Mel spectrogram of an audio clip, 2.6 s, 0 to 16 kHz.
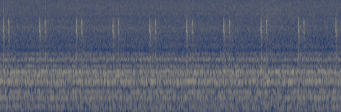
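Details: Wippro 8kW all-in-one diesel heater from Temu, new, at start-up: crisp evenly spaced fuel-pump ticks about three or four a second over a steady fan hum; priming normally before it fires.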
